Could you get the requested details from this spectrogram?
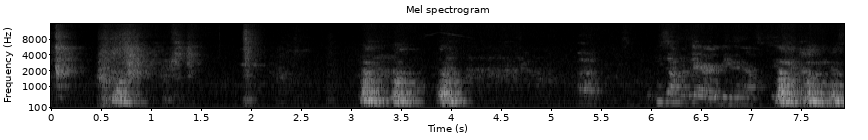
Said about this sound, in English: Tell that person, do not go in our backyard. We have dogs. My dogs are doing exactly what they're supposed to be doing.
